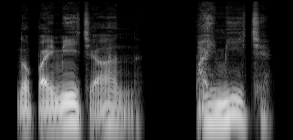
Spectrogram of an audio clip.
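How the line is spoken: Hurried undertone. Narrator (Russian): проговорил он вполголоса, торопясь

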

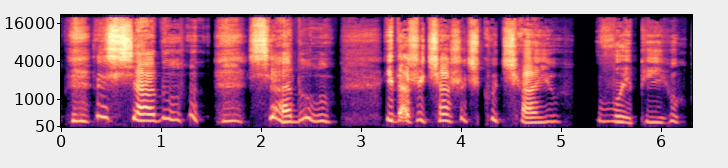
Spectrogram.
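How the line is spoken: Hysterical laughing speech. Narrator (Russian): Марыськина истерически засмеялась и сказала

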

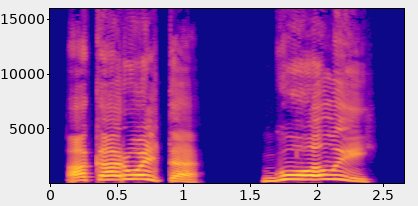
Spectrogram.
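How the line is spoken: Small boy shouting. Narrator (Russian): какой-то маленький мальчик крикнул

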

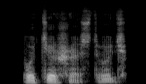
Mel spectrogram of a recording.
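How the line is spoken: Muttering. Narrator (Russian): пробормотал нотариус

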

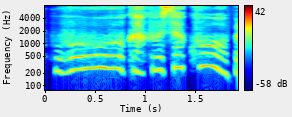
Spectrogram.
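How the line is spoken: Weak trembling female voice. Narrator (Russian): произнесла она ослабевшим и вздрагивающим голосом

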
